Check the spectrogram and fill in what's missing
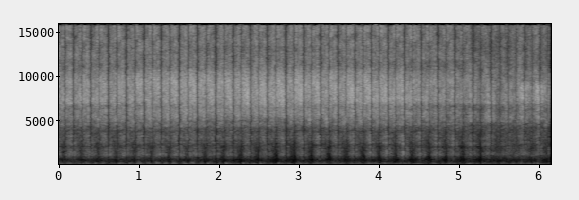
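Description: A felt-tip marker rubs back and forth over a thin paper colouring page clipped to a dark clipboard, colouring the lower left of the sheet blue. A steady run of quick, bright, scratchy strokes repeats at a brisk, fairly even pace, with a soft low rumble beneath.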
